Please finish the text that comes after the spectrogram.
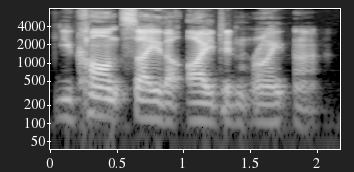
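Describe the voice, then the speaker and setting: A man's voice: lowish voice, fairly even intonation, a little slow, sharp tone. A British man speaking as a comedy podcast guest, casual and conversational with a dry, tongue-in-cheek manner.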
